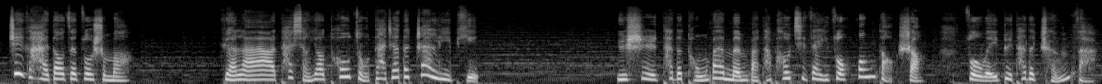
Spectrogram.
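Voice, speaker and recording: A woman narrating a scripted story for children as host, expressive and playful, speaking directly to young listeners. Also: fairly high pitch, normal speed, breathy edge, faint music behind.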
